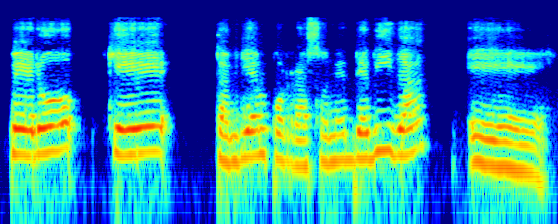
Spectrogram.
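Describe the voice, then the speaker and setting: Slow, hesitant woman with a dark voice. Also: medium pitch, no echo. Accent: Costa Rican. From Chile. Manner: hesitant, many filler sounds. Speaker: guest speaker. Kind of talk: virtual forum presentation.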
